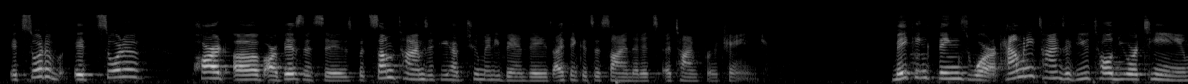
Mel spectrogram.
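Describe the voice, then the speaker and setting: A woman with an American accent speaks in a high pitch with very wide pitch swings. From New York. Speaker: conference speaker, e-commerce consultant. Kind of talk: conference talk. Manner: fast.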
